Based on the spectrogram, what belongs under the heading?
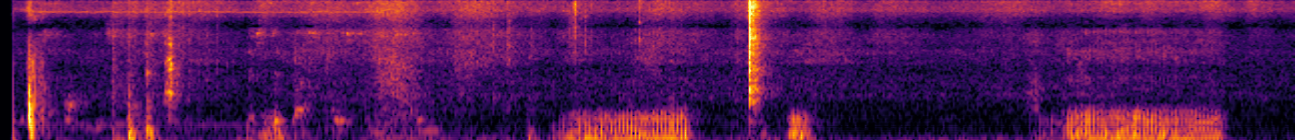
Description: Bull dog snores louder than my husband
